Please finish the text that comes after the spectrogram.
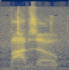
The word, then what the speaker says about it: Bobsheaux: But I decided to spell it not Z-O, but Z-E-A-U-X, because it is French. It is slightly more, how you say, sophisticated than Bobzo.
